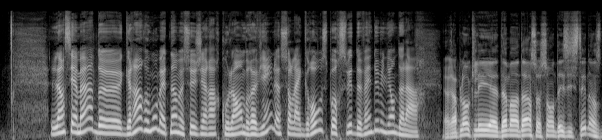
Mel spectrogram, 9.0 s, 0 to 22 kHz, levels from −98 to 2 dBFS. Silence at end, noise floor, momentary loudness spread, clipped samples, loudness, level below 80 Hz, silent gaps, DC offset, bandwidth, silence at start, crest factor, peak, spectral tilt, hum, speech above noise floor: 0 s; -43 dBFS; 7 LU; under 0.1%; -19 LUFS; -52 dBFS; none; under 0.1%; 16 kHz; 0.45 s; 16 dB; -4 dBFS; -5.5 dB/octave; none; 25 dB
